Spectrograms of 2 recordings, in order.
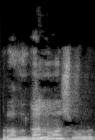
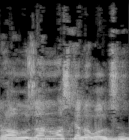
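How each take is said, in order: First: "রমজান" said as ramdan; d sound in "রমজান", as ramdan; Arabic d. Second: "রমজান" with a z in the middle; z sound in "রমজান"; Bangla z. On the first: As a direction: put a d in place of the z in "রমজান", higher. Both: Shown as a demonstration. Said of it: "উচ্চারণ ঠিকভাবে করতে পারছে না".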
